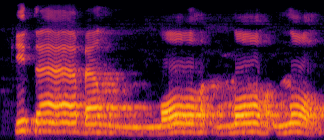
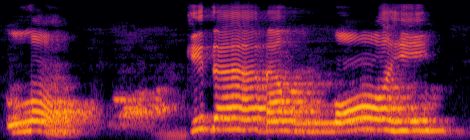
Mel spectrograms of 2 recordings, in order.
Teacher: Bnya langsung masuk ke lam dengan suara lam yang tebal.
